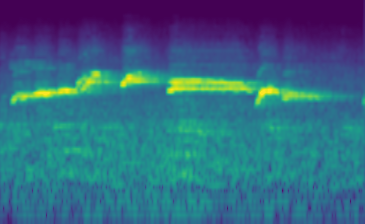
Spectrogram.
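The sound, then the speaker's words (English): A professional whistler performs a clear, melodic tune, holding long notes and sliding smoothly between pitches, with no talking alongside. “Out of the few billion people in the world, I'm sure, I think half of them can whistle, but to whistle on a professional level, I feel it's an art and it really needs a lot of encouragement.”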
